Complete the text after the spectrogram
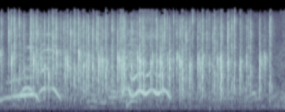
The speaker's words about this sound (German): Applaus!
